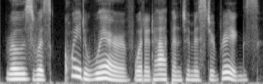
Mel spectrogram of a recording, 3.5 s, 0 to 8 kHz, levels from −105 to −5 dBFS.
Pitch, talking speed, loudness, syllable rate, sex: 175 Hz, 190 wpm, -17 LUFS, 5.1 syllables/s, female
